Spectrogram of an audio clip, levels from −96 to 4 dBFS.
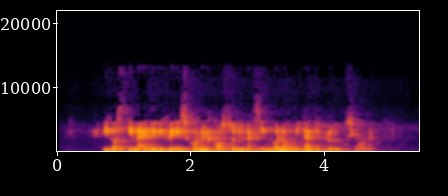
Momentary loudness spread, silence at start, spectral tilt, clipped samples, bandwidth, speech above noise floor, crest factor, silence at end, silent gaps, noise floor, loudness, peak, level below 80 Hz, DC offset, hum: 15 LU; 0.55 s; -5 dB/octave; under 0.1%; 7.8 kHz; 41 dB; 20 dB; 0.7 s; none; -60 dBFS; -18 LUFS; 0 dBFS; -58 dBFS; under 0.1%; none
